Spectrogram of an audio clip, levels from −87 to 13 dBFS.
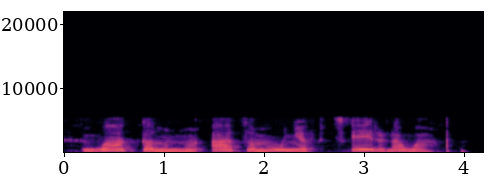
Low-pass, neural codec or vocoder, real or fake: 5.4 kHz; codec, 16 kHz, 4.8 kbps, FACodec; fake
